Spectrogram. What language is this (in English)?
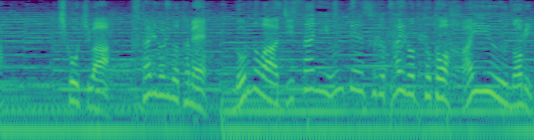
Japanese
